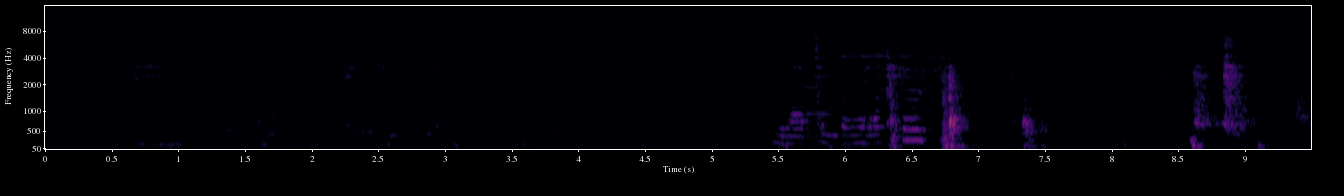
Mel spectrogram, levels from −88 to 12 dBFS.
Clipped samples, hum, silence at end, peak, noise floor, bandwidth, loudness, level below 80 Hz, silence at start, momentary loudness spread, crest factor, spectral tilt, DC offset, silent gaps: under 0.1%; none; 0 s; -36 dBFS; under -90 dBFS; 10.5 kHz; -62 LUFS; under -90 dBFS; 0.65 s; 12 LU; 34 dB; -4 dB/octave; under 0.1%; none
